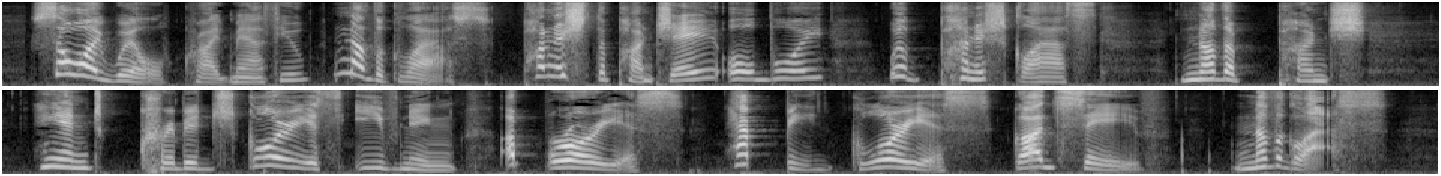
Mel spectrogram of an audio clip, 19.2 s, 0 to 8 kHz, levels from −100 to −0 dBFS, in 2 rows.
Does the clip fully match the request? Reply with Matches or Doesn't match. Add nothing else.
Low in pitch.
Doesn't match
